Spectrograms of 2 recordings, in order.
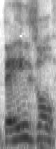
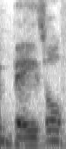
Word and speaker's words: Basile: If you go to Facebook at Basile Fans, go to Basile Fans.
